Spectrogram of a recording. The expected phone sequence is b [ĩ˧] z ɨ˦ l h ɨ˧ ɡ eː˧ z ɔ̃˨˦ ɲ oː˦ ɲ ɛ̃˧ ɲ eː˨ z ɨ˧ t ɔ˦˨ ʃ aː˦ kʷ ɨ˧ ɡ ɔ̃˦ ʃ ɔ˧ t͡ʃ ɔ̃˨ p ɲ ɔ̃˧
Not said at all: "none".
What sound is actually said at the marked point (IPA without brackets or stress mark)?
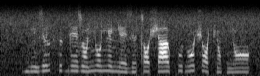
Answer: ĩ˨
